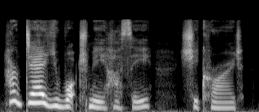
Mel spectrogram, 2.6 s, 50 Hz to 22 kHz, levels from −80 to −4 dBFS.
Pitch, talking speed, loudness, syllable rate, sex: 205 Hz, 185 wpm, -19 LUFS, 4.1 syllables/s, female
